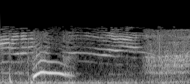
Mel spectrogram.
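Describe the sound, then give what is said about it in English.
A cat meows over a telephone line: one clear, rising-then-falling meow with a thin, band-limited tone, followed by faint line noise. “The cat's come back to the island. I've heard it at night.”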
